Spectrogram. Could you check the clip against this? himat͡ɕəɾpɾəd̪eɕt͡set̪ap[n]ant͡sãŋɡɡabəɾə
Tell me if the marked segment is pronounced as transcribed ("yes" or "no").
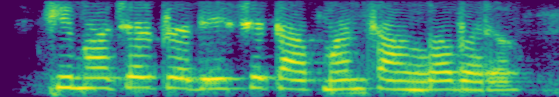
no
